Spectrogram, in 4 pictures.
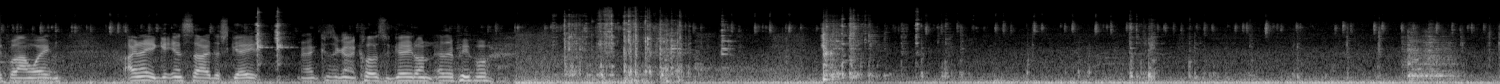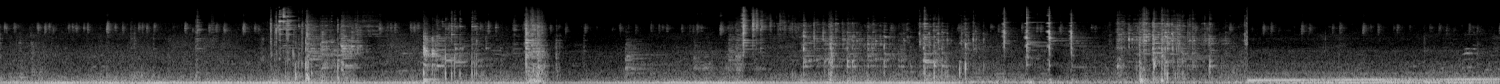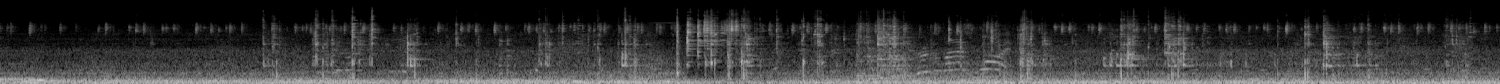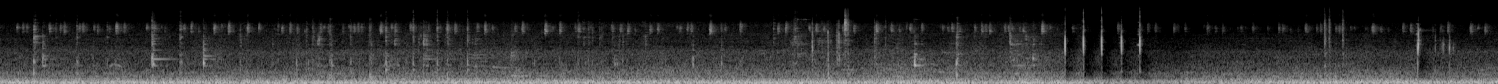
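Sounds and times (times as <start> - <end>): low drone: 0.0 - 10.2
screwdriver clinking on metal: 0.0 - 59.9.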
